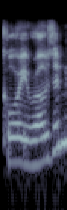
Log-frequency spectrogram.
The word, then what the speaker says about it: Cory Rosen: But yeah, so I'm here today on OSH Radio with Cory Rosen. Is that how you pronounce it?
